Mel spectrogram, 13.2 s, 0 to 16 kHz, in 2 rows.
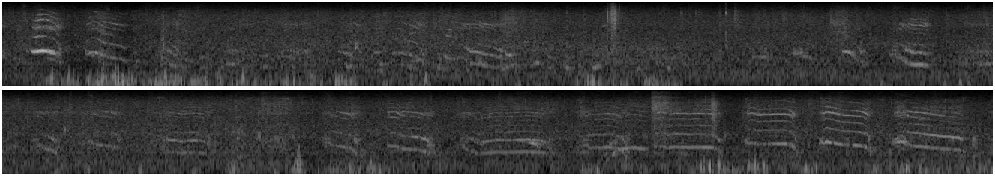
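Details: A litter of Labrador Retriever pups kept in a run with parents Max and Whitney, 10 September 2015: many thin, rising-and-falling squeals and whines, crowding together near the end, over bumping and rustling noises.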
